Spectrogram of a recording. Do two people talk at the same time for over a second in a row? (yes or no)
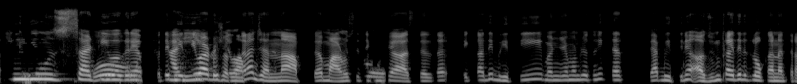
yes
